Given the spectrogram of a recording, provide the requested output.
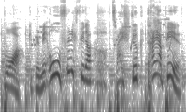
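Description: Ein lässiger Mann kommentiert sein Spiel mit eher heller, stark auf und ab springender Stimme und wirkt dabei schnell begeistert. Im Hintergrund läuft leise Spielmusik. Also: male voice, high voice, moderate pace. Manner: casual, excitable. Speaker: let's player. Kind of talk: gameplay commentary. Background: game music.

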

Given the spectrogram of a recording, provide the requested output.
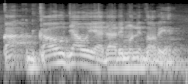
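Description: A man's voice: mid-range voice, moderate pace, fairly bright tone, slight background noise. A man in a live online debate who speaks with teasing, dismissive banter. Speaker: debate participant.

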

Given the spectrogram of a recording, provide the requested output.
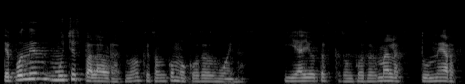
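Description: Animated Mexican man telling a story. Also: fairly high pitch, a little fast. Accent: Mexican Spanish. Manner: animated storytelling, swearing freely. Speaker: podcast co-host. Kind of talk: casual chat.

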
